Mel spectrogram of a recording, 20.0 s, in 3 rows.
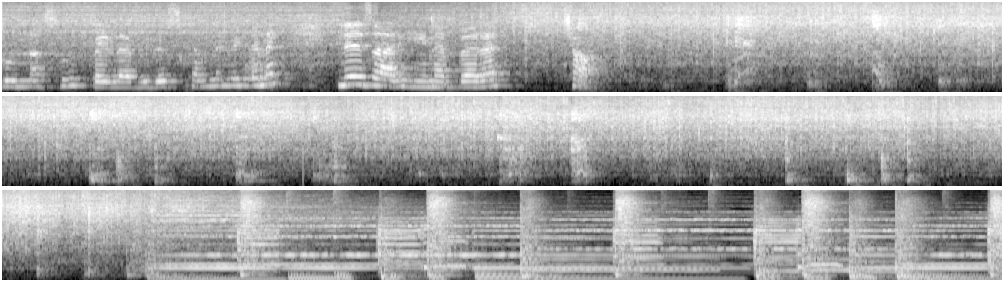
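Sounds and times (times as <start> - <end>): rice sizzling in a wok: 0.0 - 14.9
spoon scraping a wok: 3.8 - 14.2
music: 14.2 - 20.0.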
